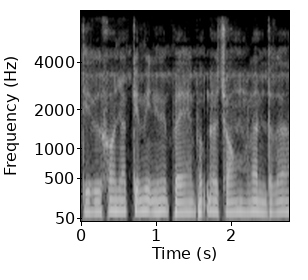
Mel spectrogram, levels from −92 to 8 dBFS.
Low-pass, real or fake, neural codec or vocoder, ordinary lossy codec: 7.2 kHz; fake; codec, 16 kHz, 2 kbps, FunCodec, trained on LibriTTS, 25 frames a second; none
